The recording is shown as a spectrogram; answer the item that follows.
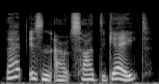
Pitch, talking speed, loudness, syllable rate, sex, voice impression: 235 Hz, 190 wpm, -18 LUFS, 5.1 syllables/s, female, feminine, slightly adult-like, slightly powerful, slightly clear, intellectual, slightly sharp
